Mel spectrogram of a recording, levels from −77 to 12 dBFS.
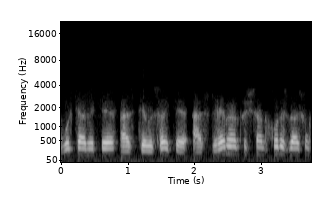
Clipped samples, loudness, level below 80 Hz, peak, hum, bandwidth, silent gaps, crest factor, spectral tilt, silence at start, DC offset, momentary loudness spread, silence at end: under 0.1%; -20 LUFS; -66 dBFS; -4 dBFS; none; 3.5 kHz; none; 14 dB; -9 dB/octave; 0 s; under 0.1%; 7 LU; 0 s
